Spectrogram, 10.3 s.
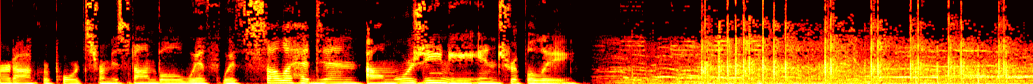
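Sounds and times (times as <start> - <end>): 
speech: 0.0 - 7.0
protest crowd cheering and shouting: 5.9 - 10.3.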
